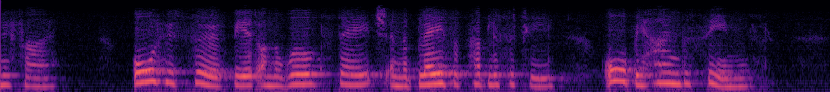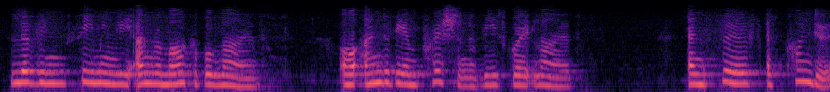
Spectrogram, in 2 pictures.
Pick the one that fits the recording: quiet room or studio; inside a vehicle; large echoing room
large echoing room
